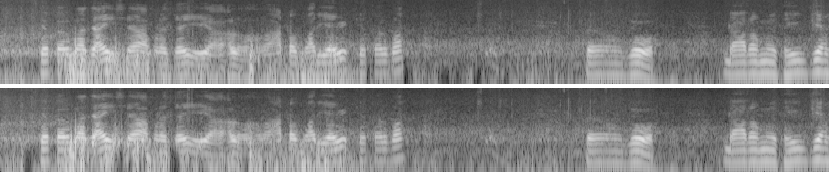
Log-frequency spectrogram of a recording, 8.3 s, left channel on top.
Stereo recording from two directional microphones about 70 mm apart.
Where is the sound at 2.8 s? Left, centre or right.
Left.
